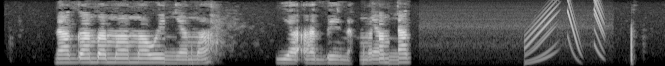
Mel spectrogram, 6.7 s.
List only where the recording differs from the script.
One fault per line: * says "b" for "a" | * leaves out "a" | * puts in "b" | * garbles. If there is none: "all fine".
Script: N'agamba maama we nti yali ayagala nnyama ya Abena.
* leaves out "nti yali ayagala"
* garbles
